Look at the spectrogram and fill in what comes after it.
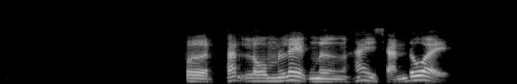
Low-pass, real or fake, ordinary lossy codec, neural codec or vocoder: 5.4 kHz; real; none; none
